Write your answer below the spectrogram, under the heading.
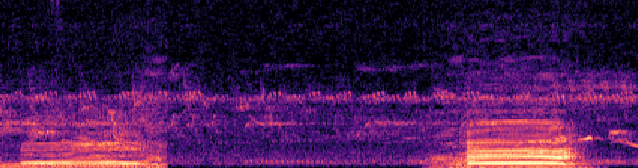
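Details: Two short lowing calls from tame cattle in woodland, each about a second long with a steady, nasal tone, separated by a pause filled with faint crickets and distant bird notes.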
